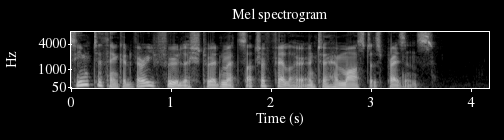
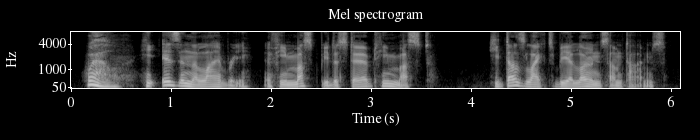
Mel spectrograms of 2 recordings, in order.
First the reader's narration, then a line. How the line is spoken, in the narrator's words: said the girl in a peevish tone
